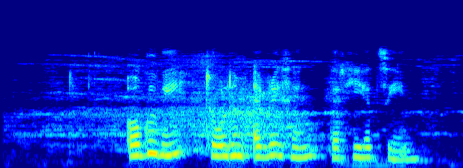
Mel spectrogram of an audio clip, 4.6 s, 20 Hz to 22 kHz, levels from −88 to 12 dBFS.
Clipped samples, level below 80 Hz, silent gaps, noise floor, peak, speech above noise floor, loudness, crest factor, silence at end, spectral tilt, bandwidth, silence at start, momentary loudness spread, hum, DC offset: under 0.1%; -72 dBFS; none; -59 dBFS; -14 dBFS; 27 dB; -32 LUFS; 20 dB; 0.45 s; -5 dB/octave; 8 kHz; 0.45 s; 23 LU; none; under 0.1%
